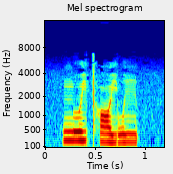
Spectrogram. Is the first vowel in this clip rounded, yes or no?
yes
